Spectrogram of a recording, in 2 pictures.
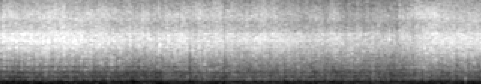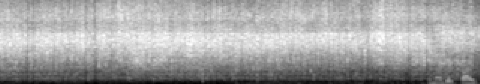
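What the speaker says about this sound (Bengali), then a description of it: "এবারে মাছগুলো কড়াইয়ের মধ্যে দিয়ে দিচ্ছি।" Fish pieces fry in hot, lightly salted oil in a kadai with a loud, steady, close sizzle and crackle that runs unbroken throughout, with occasional stirring sounds toward the end.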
